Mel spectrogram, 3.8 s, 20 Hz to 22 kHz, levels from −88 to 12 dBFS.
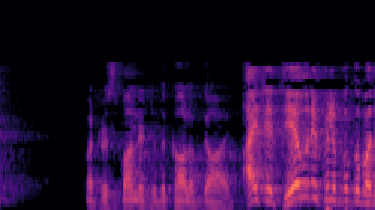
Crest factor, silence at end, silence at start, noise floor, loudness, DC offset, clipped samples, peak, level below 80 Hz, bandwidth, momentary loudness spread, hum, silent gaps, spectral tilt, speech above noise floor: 20 dB; 0 s; 0.85 s; -70 dBFS; -28 LUFS; under 0.1%; under 0.1%; -10 dBFS; -54 dBFS; 6.6 kHz; 17 LU; none; none; -4 dB/octave; 43 dB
